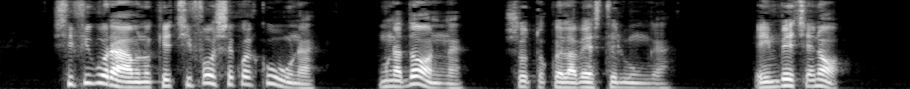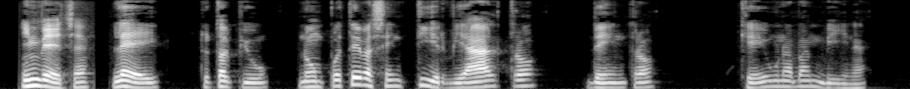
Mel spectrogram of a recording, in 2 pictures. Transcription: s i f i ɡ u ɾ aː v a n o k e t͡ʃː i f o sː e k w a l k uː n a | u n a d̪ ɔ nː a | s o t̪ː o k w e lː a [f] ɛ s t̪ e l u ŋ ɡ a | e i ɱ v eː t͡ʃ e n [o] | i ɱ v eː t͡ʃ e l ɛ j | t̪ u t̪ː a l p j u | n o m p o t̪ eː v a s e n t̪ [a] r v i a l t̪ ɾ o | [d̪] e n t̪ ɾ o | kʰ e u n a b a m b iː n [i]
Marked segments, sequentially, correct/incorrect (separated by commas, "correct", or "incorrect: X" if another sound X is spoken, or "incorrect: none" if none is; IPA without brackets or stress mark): incorrect: v, incorrect: ɔ, incorrect: i, correct, incorrect: a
